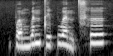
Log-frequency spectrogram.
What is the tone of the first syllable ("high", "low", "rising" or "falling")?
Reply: low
